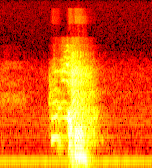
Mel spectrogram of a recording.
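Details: Person with a cold sneezing in bed: a single sudden sneeze, short intake then an explosive burst.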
